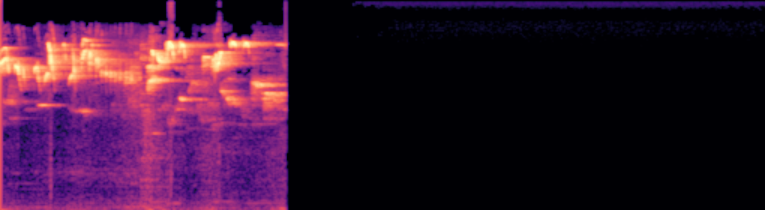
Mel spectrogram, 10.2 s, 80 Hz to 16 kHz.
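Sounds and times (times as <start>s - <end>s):
Orange-headed thrush twittering phrases and thin whistles: 0.0s - 3.8s.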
